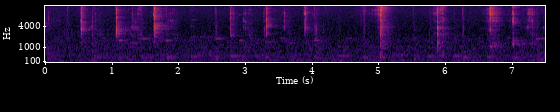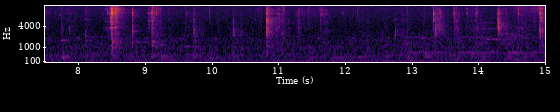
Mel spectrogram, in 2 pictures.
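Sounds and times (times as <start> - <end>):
crunching of fruit slices: 4.8 - 11.9.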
